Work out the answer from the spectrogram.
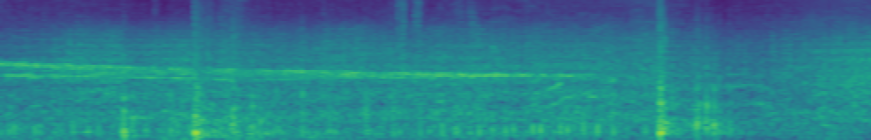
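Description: Fireworks display: continuous crackling from bursting shells and low-level effects, with sharp bangs about a second in and again, loudest, a little over three seconds in. A high whistle, slowly falling in pitch, runs under the crackle and stops about three seconds in.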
